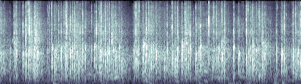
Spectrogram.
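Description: Studio audience applause on a Pakistani comedy talk show, a dense, loud burst of many hands clapping together that holds steady throughout.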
